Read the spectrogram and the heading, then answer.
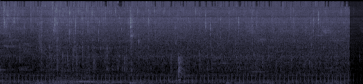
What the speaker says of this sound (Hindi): पैन में एक एक इस तरीके से आपने आलू ऐड कर देना है। गैस को आपने हल्की आंच पे रखना है।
